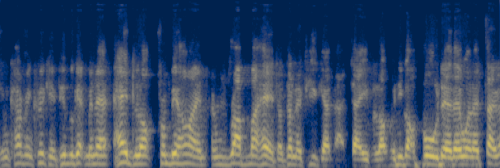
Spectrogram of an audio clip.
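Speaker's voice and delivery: ordinary talk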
